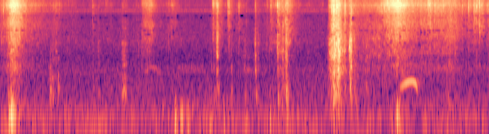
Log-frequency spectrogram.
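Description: Scattered light knocks and rustles from a long-poled oil palm pruning sickle (egrek) being worked up among the palm fronds, with one louder rustling burst about four and a half seconds in.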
